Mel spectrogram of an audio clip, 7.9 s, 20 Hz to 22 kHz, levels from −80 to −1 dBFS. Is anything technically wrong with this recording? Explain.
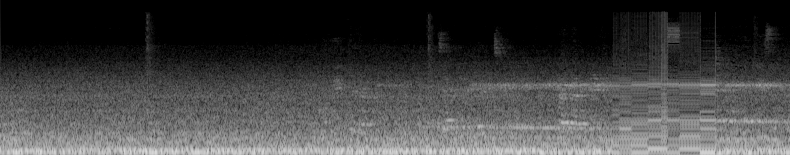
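Yes. Robotic sound from repeated short buffers, 6.14 to 7.15 s: likely buffer starvation, with a 15 ms slice looped throughout, imposing a rigid, metallic 66.7 Hz buzz.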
